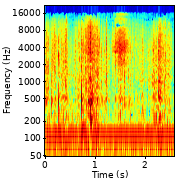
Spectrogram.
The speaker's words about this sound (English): Find the wrapping paper. Open it.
